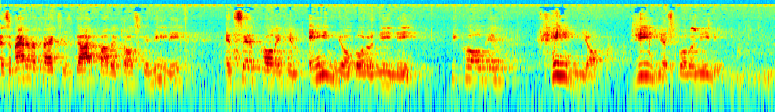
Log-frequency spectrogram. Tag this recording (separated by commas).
Speech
